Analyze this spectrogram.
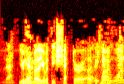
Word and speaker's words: Schecter: Yeah, that's Schecter.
